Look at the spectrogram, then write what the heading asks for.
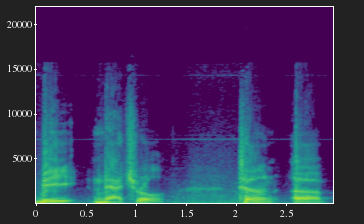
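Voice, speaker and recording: A man's voice: medium pitch, animated, slow. Male career coach, emphatic, noisy recording. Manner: emphatic, instructive, repeats points and checks with "okay". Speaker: career coach and job search expert. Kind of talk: interview-style career advice talk. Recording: clearly noisy background.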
